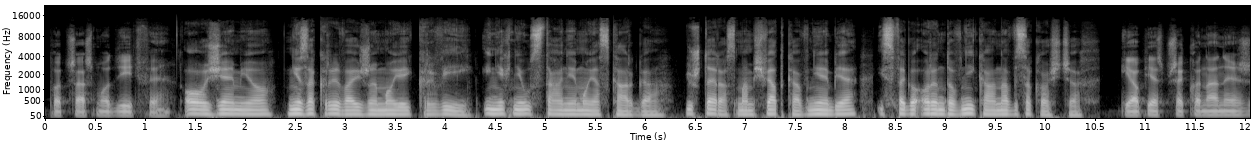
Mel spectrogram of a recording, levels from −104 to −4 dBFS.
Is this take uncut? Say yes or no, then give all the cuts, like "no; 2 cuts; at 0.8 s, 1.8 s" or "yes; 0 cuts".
no; 4 cuts; at 1.3 s, 2.3 s, 4.3 s, 8.3 s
